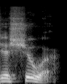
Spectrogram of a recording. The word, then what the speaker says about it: Yeshua: those it isn't because they cannot pronounce the correct word the correct word in the Hebrew is Yeshua as simple as that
